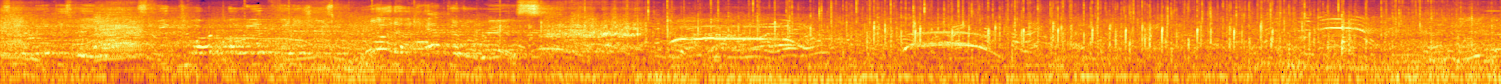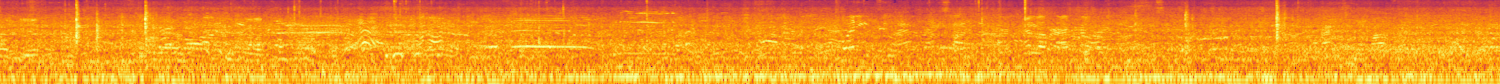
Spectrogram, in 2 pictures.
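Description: Stock cars' engines running at low speed and idling after the race, a steady low rumble that swells a little in the second half, with people's voices and calls over it.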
